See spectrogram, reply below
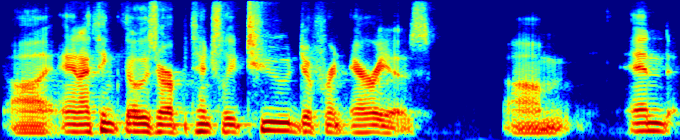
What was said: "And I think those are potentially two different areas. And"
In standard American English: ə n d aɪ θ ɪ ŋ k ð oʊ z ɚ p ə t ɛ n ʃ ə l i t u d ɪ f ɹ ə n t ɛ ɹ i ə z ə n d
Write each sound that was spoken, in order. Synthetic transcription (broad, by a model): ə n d aɪ θ ɪ ŋ k ð oʊ z ɚ p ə t ɛ n ʃ l i t u d ɪ f ɹ ə n t ɛ ɹ i ə z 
